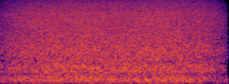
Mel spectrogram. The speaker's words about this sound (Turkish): Kaz Dağları'nda kış kuraklığı nedeniyle kuruma noktasına gelen dereler ve şelaleler bahar yağışlarıyla tekrar akmaya başladı.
